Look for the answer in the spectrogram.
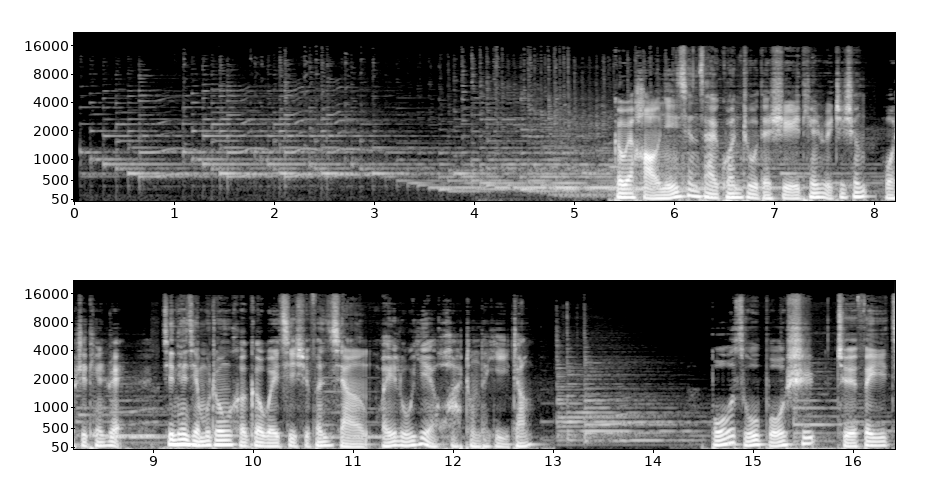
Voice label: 男 朗诵 品读散文类节目; 围炉夜话

